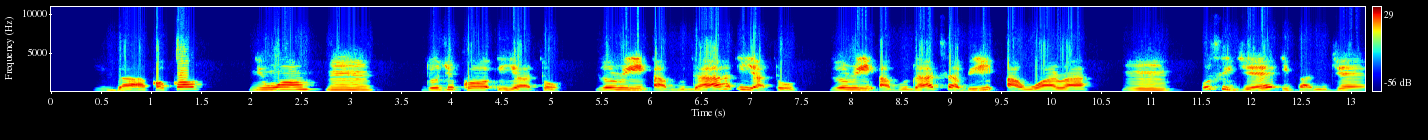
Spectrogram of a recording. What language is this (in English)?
Yoruba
